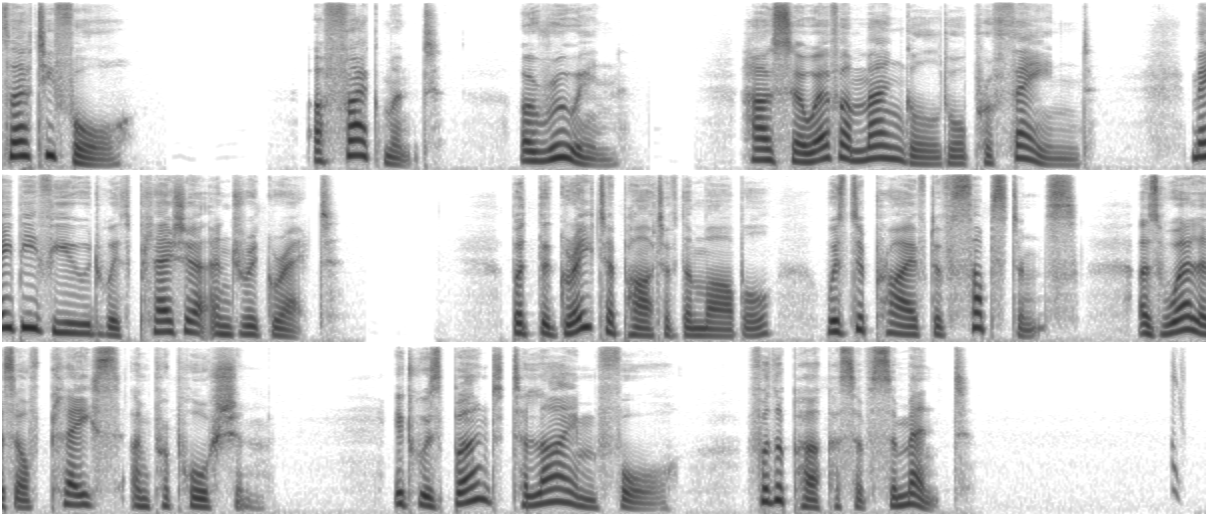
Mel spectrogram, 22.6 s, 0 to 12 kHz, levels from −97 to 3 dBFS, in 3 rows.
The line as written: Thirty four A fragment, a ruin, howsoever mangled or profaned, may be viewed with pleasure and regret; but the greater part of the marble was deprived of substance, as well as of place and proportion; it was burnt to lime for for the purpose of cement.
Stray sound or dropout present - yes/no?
yes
